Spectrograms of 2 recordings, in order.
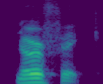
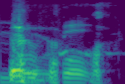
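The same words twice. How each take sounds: First: The L sound is left out. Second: The L sound is clearly pronounced. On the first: The speaker calls it right. "the L's kind of silent when you pronounce it" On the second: The speaker calls it wrong. "You don't say Norfolk"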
